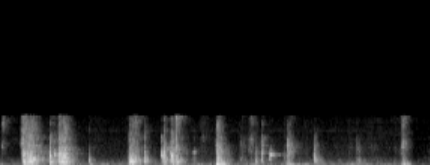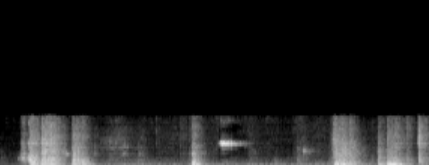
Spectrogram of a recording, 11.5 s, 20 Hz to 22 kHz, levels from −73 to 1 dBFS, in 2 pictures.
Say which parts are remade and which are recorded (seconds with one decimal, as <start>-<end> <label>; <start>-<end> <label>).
0.0-0.4 remade; 0.4-4.9 recorded; 4.9-9.7 remade; 9.7-10.7 recorded; 10.7-11.5 remade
